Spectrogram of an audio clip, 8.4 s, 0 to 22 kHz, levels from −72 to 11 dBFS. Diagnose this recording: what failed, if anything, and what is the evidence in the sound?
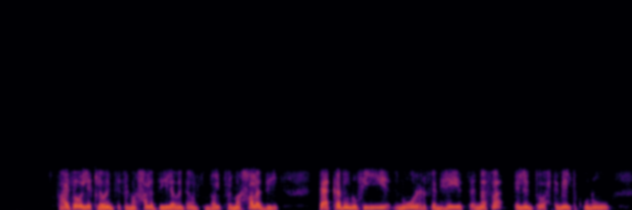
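The fault is at the codec stage and runs through the whole speech clip: heavy Opus voice compression in its SILK linear-prediction mode. The band stops near 4 kHz, so sibilants and consonant detail are gone, and the coarsely coded excitation makes the voice hoarse and faintly robotic. The depth of damage fits a bitrate around 8 kbps. A plain low-pass filter or narrowband phone line would muffle the sound the same way but leave the voice's texture clean.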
